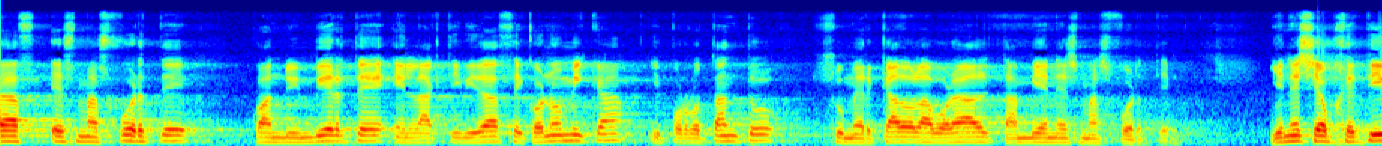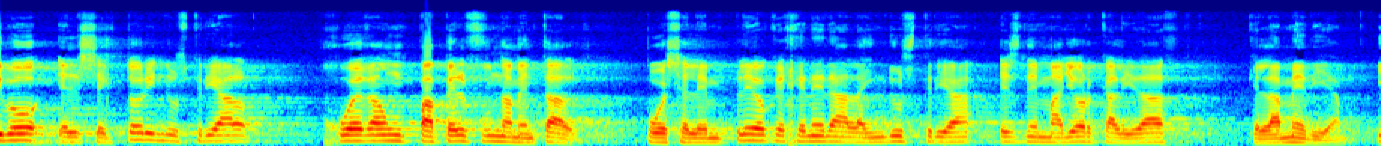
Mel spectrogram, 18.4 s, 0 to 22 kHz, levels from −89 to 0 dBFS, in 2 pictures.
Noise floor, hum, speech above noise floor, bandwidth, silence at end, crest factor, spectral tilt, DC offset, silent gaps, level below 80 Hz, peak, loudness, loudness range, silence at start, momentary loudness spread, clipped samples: -48 dBFS; none; 30 dB; 16 kHz; 0 s; 18 dB; -5 dB/octave; under 0.1%; none; -58 dBFS; 0 dBFS; -18 LUFS; 3 LU; 0 s; 12 LU; under 0.1%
